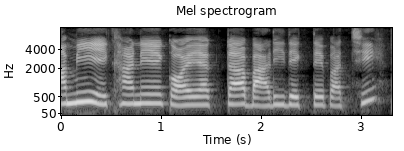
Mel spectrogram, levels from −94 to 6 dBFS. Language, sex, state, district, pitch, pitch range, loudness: Bengali, female, West Bengal, Alipurduar, 265 Hz, 245-290 Hz, -16 LUFS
